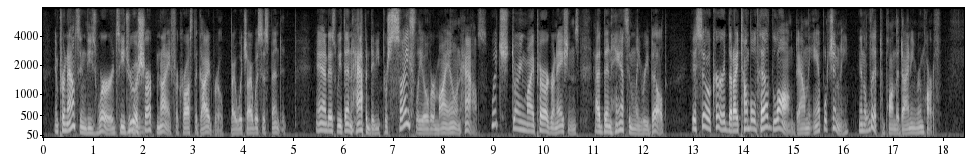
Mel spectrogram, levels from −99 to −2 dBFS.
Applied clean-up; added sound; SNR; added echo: none; Brass instrument; 13 dB; none.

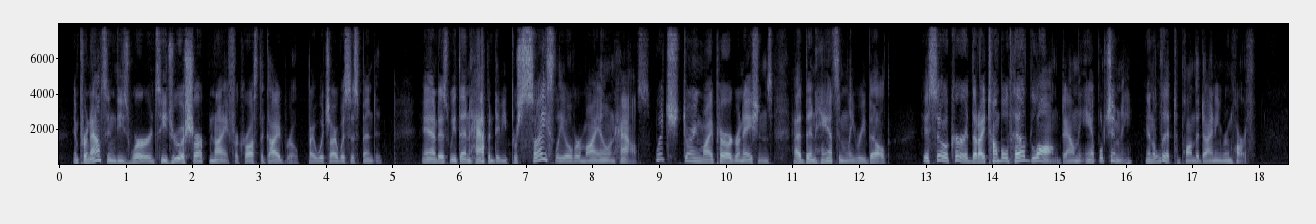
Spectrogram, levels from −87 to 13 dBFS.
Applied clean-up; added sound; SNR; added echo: neural mask model Resemble Enhance denoiser.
